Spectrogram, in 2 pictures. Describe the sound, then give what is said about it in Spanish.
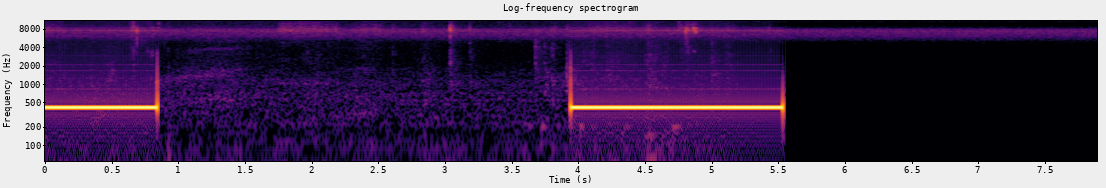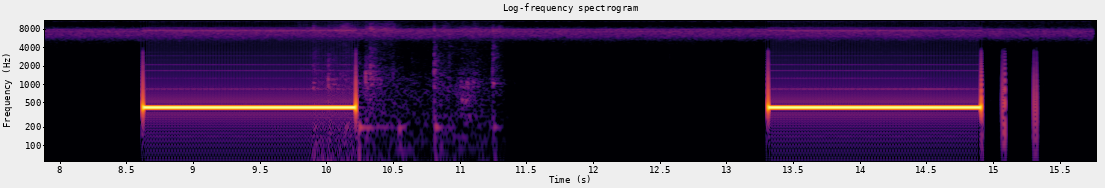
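A telephone line tone after redialing: four long, steady beeps separated by pauses of several seconds, with faint hiss between them and a couple of sharp clicks at the very end. “Marca otra vez, a ver si sale el teléfono.”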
